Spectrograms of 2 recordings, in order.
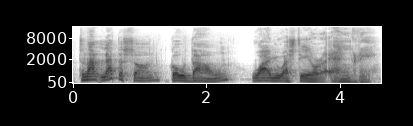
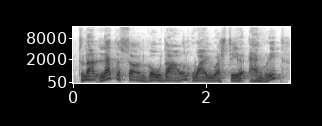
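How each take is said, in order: First: It is said at a normal pace. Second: It is said a little faster.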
